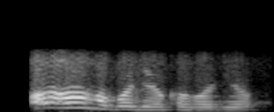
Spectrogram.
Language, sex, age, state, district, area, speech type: Assamese, male, 18-30, Assam, Morigaon, rural, conversation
